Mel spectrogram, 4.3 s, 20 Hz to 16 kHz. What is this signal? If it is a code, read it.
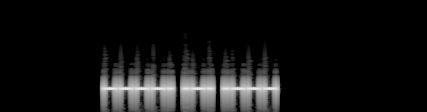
Morse code, heard as a keyed tone, about 30 wpm, 700 Hz. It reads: 9RJ
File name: Speed-Racing - Three Letter-Number Combinations - 25wpm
